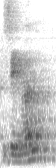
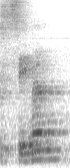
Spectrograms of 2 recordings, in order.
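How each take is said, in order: First: The surname is pronounced the German way. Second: The surname is pronounced the Hungarian way. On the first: "the name itself, however, is of German origin, so I'm going to pronounce it as" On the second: "the Hungarian pronunciation could be I've heard it's"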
